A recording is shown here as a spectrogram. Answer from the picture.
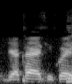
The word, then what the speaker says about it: Jakaya Kikwete: Jakaya Kikwete. – Jakaya Kikwete.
